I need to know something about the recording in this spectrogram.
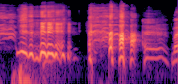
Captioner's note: laughs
